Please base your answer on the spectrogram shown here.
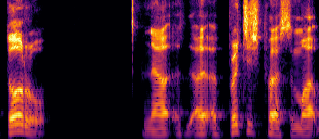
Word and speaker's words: Douro: And Doro.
